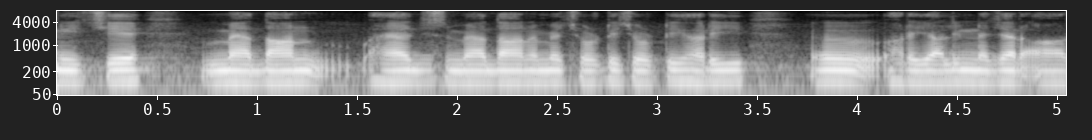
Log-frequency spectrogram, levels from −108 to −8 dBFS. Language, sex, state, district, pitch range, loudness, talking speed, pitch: Hindi, male, Uttar Pradesh, Shamli, 105-110 Hz, -19 LUFS, 165 wpm, 105 Hz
